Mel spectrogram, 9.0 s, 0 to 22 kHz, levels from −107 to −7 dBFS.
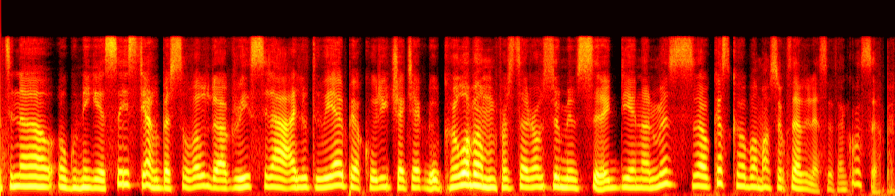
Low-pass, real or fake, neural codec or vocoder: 9.9 kHz; fake; codec, 16 kHz in and 24 kHz out, 0.4 kbps, LongCat-Audio-Codec, four codebook decoder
